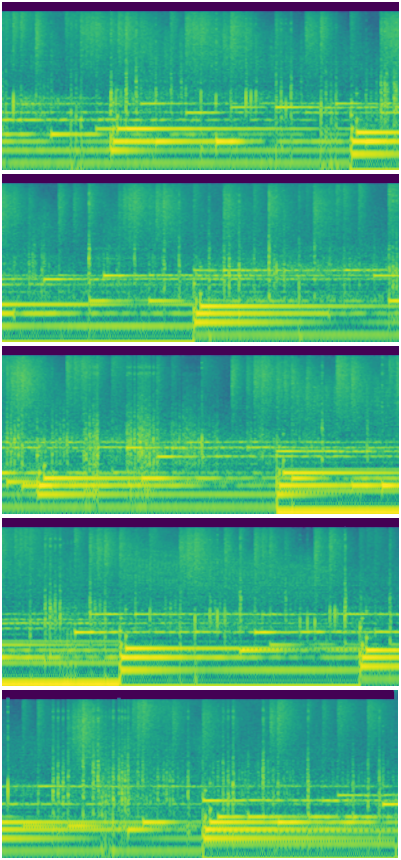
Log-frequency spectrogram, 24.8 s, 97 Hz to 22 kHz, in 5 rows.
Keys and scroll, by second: 21.2 n, 22.3 `.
